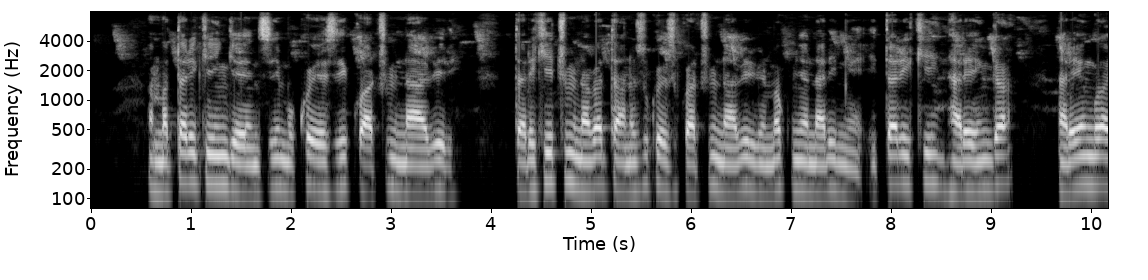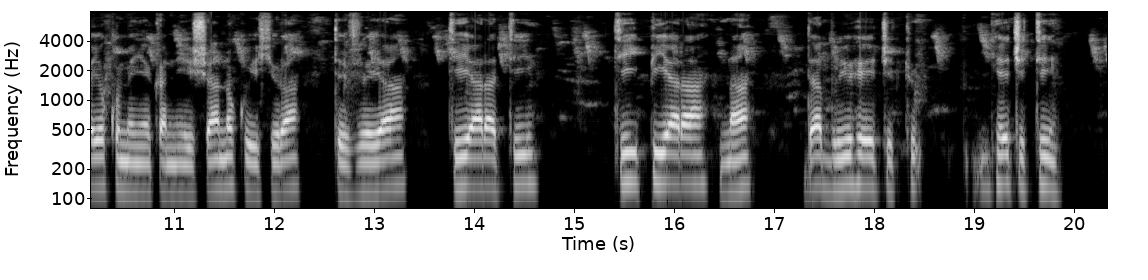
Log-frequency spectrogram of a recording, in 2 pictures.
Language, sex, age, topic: Kinyarwanda, male, 25-35, government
